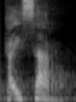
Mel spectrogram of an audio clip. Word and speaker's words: Caesar: Maharaja Augustus kan dipanggil a Caesar ataupun Kaisar. Caesar tu orangorang British panggil kan sebahagian pronunciation dia kaisar. Arab pun panggil kaisar.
